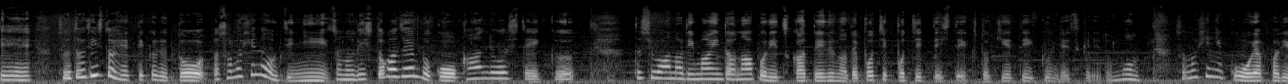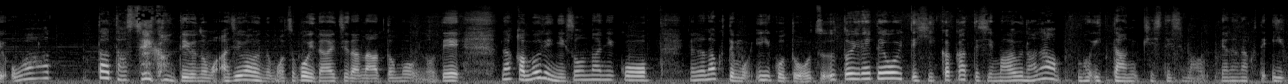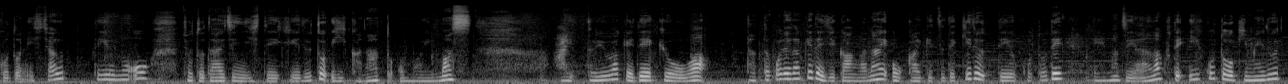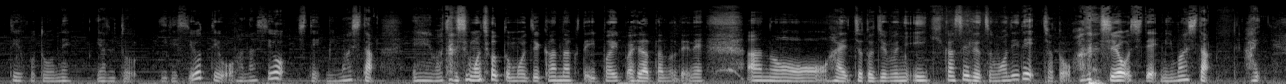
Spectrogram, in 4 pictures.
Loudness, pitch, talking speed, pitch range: -24 LUFS, 180 Hz, 425 characters per minute, 160-220 Hz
